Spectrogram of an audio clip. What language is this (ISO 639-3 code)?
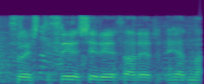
isl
